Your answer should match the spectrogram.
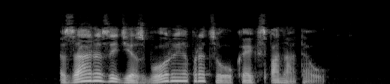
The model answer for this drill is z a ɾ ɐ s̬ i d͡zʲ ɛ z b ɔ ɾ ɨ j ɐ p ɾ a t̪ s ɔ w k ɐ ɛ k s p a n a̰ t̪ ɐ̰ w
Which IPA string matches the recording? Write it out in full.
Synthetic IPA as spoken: z a ɾ ɐ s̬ i d͡zʲ ɛ z b ɔ ɾ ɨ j ɐ p ɾ a t̪ s ɔ w k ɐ ɛ k s p a n a̰ t̪ ɐ̰ w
